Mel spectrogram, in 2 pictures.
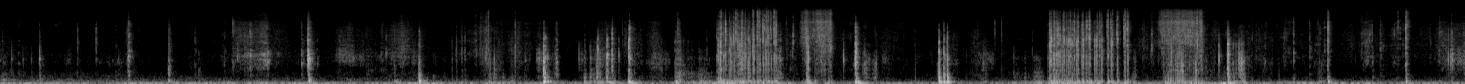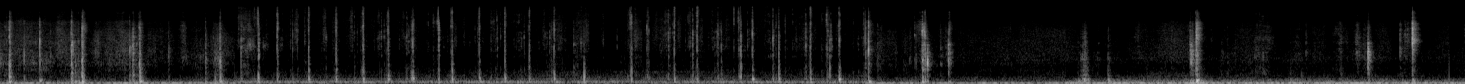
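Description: Close-up handling noise: irregular clicks, knocks and scrapes, with two longer noisy rustles a few seconds apart, over a steady low rumble.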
